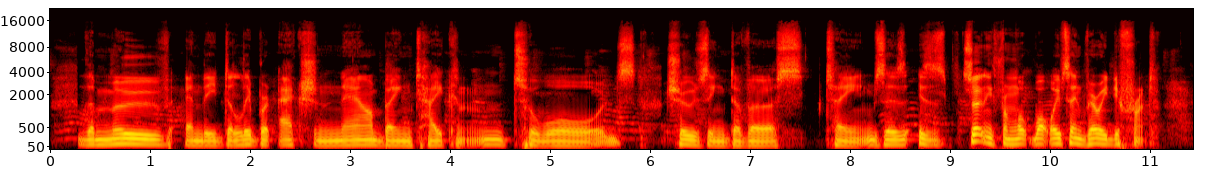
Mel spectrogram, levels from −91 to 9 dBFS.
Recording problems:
voice in the background; faint; throughout; 30 dB below the speech

